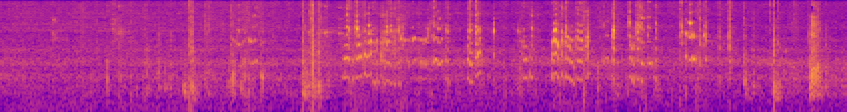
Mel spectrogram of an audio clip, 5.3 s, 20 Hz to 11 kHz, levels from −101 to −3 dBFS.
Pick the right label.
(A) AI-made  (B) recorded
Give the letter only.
B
